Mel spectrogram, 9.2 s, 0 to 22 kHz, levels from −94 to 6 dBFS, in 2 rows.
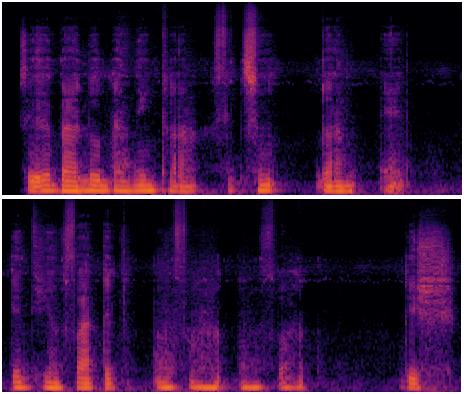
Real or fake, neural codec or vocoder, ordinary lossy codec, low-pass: fake; codec, 44.1 kHz, 1.7 kbps, Pupu-Codec; none; none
